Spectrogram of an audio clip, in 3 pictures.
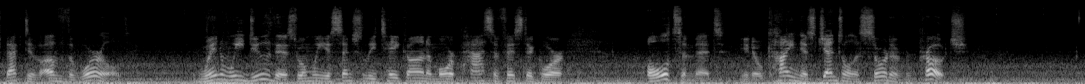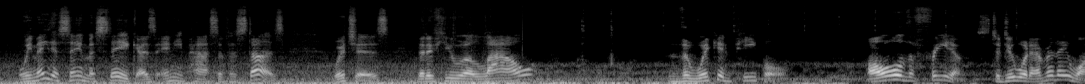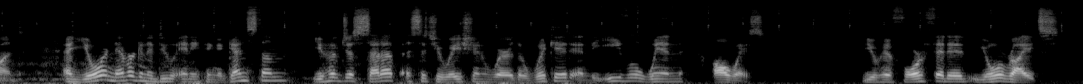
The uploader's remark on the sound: apologies for the poor recording quality due to noise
